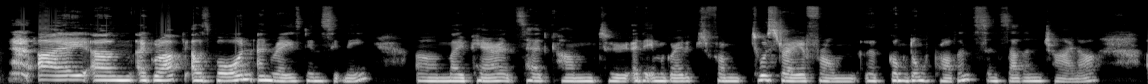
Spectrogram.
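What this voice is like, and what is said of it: Australian accent. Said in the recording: “I have an Australian accent”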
